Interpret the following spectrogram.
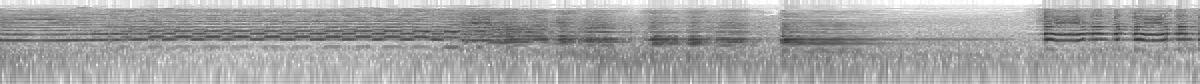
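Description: Harmonica playing sustained chords, changing notes a little after two seconds, dropping away briefly around four seconds in, then starting up again near the end.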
